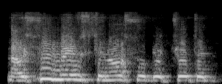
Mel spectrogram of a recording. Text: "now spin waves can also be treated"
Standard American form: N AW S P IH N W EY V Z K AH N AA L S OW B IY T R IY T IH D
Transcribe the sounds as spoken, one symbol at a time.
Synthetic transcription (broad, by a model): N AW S IH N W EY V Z K AH N AA L S OW B IY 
